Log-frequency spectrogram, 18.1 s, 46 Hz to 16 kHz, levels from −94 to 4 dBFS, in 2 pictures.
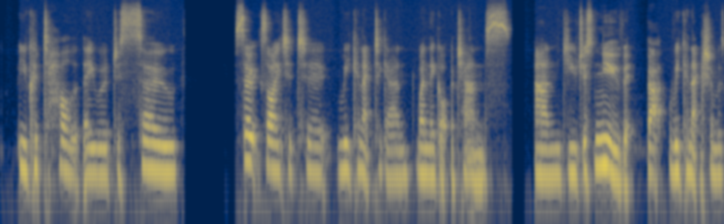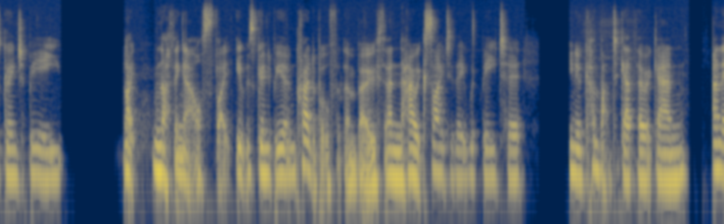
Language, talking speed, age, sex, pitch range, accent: English, 185 wpm, 30-49, female, 160-195 Hz, British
